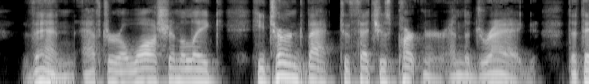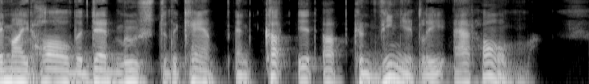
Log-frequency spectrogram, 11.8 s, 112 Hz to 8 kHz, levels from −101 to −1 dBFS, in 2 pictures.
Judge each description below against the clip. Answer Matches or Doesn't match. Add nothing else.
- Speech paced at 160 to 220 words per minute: Matches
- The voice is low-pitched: Matches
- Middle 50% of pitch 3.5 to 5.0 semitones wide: Matches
